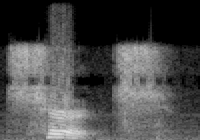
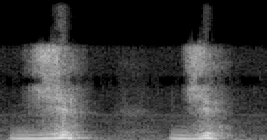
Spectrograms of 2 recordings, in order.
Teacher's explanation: if you take this CH sound and you keep everything in your mouth the same, you just add voicing, it becomes an American J sound. J, j. CH, ch, unvoiced, J voiced.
